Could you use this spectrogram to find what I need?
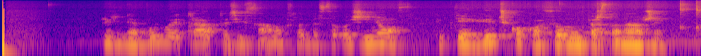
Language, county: Lithuanian, Alytus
